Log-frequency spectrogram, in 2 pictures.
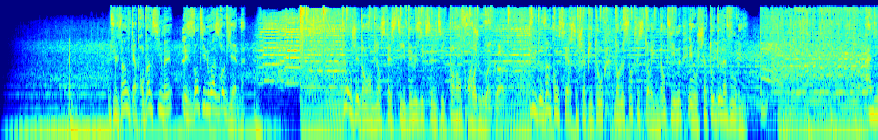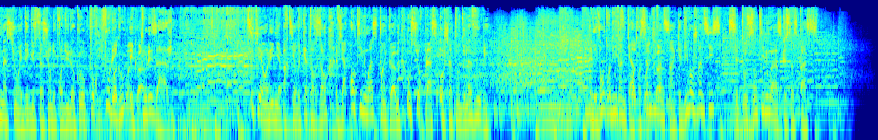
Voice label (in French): Radio Spot, publicite; Radio 4910; Les Anthinoises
